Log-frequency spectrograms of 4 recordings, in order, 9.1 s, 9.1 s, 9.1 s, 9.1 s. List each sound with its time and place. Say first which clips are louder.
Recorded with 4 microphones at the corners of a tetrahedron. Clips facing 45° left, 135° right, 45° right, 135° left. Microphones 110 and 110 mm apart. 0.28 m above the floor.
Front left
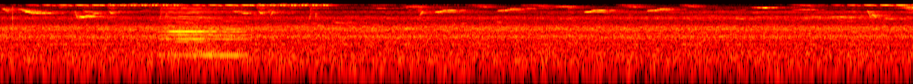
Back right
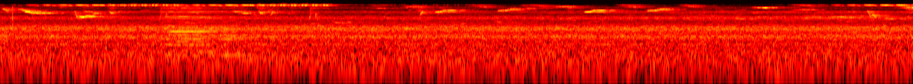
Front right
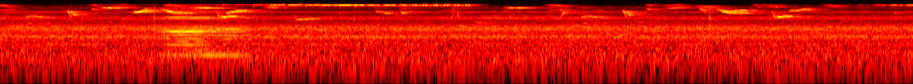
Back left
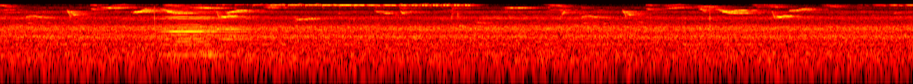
1.6 s a blender: front left 6 dB, front right 1 dB; 15° left, 0.7 m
